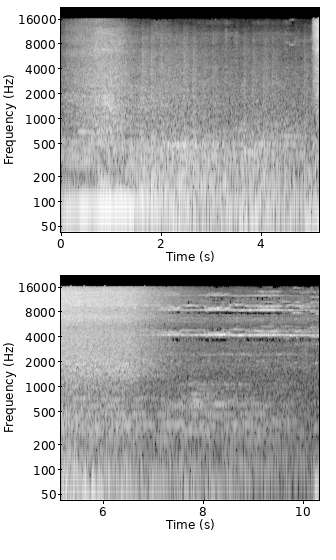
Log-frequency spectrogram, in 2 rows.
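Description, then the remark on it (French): A train from Saint-Lazare toward Versailles rolls along the rails with a loud, steady rumble and clatter, easing off slightly toward the end as thin high-pitched tones appear as it arrives at the station around 11 a.m. No one speaks. “À 11h, arrivé en gare, il sort du train.”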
